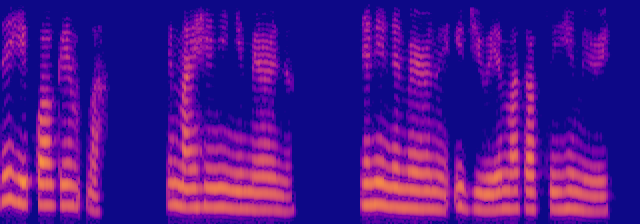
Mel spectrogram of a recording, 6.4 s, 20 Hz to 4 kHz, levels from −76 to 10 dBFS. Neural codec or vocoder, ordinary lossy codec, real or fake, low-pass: codec, 24 kHz, 0.5 kbps, DualCodec; Opus, 32 kbps; fake; 3.6 kHz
